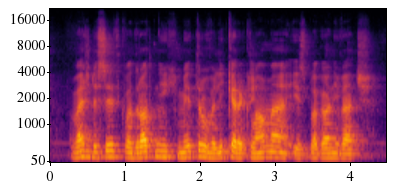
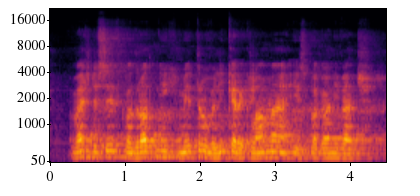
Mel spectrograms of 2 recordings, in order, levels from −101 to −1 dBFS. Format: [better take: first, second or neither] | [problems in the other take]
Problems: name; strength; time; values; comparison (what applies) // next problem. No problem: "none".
first | room echo; dies away in 1.8 s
